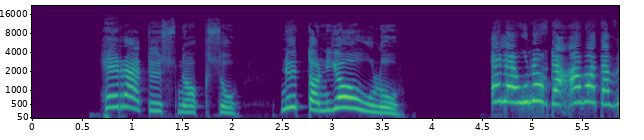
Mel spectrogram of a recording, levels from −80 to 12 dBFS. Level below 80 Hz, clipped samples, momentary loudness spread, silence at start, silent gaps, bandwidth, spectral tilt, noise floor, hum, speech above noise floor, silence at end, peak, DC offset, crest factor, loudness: -52 dBFS; under 0.1%; 13 LU; 0.7 s; none; 13.5 kHz; -4 dB/octave; under -90 dBFS; none; over 74 dB; 0 s; 0 dBFS; under 0.1%; 18 dB; -17 LUFS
